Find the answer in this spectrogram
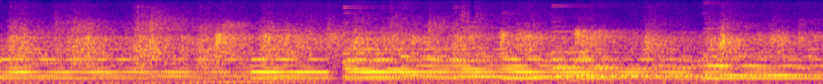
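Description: Electric keyboard holding sustained chords, moving to a new chord a little under halfway through.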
